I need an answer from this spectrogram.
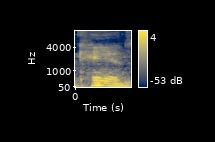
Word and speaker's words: Cairns: Which was in Cairns, or Cairns is how they say it in Australia.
